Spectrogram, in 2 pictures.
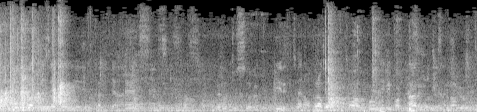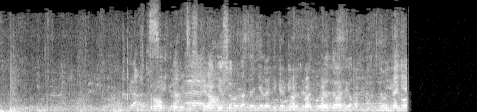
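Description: People chat and murmur as they move about.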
